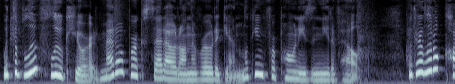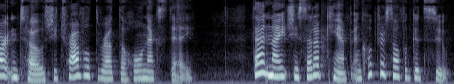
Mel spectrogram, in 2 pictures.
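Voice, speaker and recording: A woman narrator reading a comic story aloud in an expressive storybook style. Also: fairly high pitch, moderate pace.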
